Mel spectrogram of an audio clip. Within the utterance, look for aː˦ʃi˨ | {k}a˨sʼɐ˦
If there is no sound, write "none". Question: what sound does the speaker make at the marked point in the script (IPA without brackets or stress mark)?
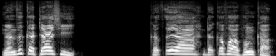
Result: k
